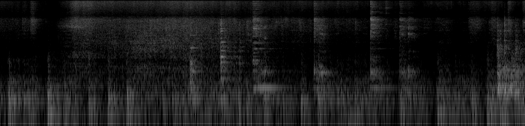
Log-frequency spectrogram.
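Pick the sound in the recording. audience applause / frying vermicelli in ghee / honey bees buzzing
frying vermicelli in ghee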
